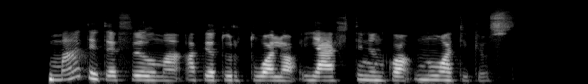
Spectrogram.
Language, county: Lithuanian, Telšiai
